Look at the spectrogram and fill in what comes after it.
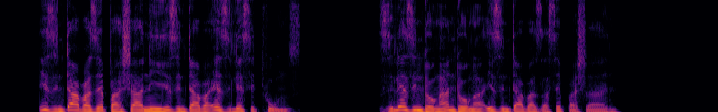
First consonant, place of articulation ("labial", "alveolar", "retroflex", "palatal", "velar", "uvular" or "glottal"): alveolar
